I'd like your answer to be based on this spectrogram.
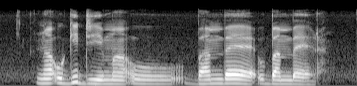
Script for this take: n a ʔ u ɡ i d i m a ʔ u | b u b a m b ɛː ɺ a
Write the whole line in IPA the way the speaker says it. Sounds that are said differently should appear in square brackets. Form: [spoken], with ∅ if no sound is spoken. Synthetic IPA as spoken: n a ʔ u ɡ i d i m a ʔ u | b u b a m b ɛː ɺ a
